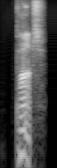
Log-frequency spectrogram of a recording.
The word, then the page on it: putt: British English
